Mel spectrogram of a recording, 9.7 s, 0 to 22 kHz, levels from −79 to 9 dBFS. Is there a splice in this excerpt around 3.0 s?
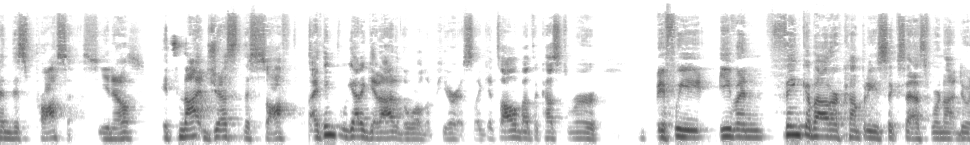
yes; 1 cut; at 3.0 s

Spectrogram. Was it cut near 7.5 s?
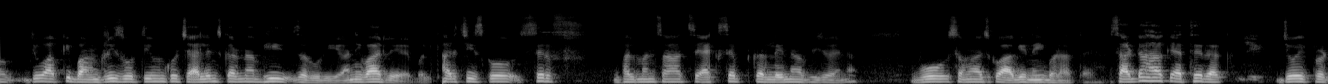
no; 2 cuts; at 4.4 s, 11.0 s

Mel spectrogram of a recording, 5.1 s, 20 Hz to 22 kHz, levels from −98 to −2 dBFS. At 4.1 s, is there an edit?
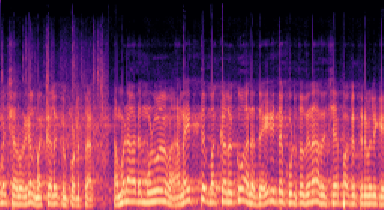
no; 1 cut; at 1.4 s

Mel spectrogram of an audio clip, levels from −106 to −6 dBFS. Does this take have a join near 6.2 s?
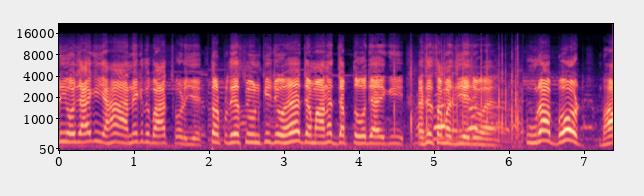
yes; 2 cuts; at 2.0 s, 6.2 s

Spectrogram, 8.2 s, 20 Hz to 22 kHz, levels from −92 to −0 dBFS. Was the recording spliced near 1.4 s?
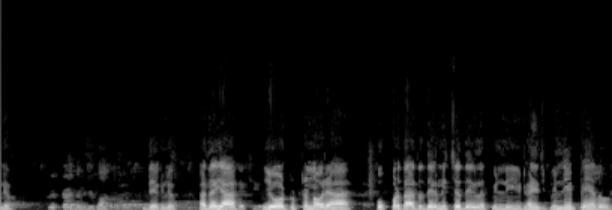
no; 0 cuts

